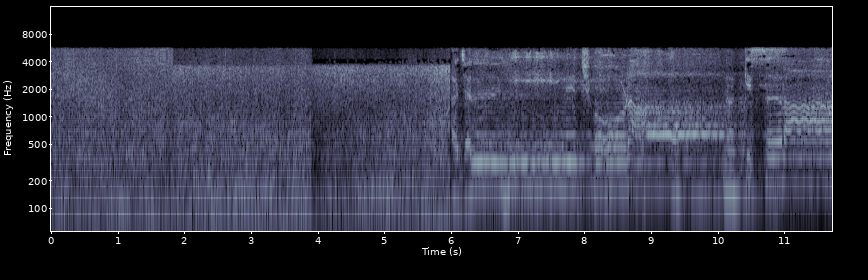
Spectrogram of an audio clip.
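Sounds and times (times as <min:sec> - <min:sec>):
heavy rain falling: 0:00.0 - 0:11.7
speech: 0:06.1 - 0:11.7.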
